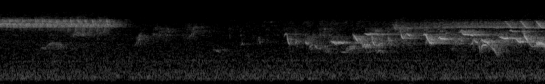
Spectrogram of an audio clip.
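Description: Orange-spotted bulbul giving a quick run of bright, chattering notes that tumble up and down. A high, steady insect buzz fills the opening second.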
